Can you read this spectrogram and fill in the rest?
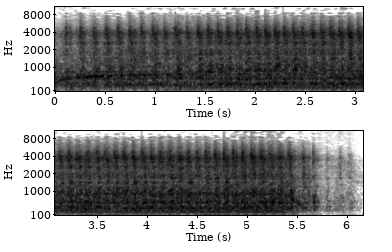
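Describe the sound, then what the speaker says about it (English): Sewing machine stitching a straight seam: a steady, fast mechanical whirring and ticking, close and continuous for several seconds before stopping abruptly, with no talking. "Okay, we are going to just sew this straight down that way."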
